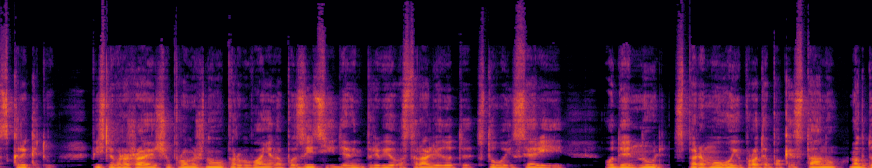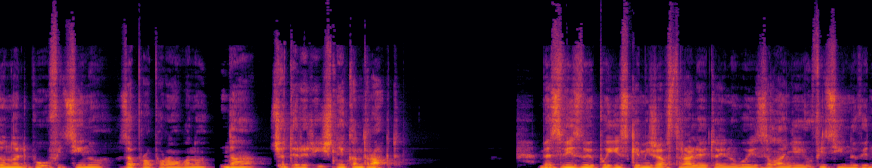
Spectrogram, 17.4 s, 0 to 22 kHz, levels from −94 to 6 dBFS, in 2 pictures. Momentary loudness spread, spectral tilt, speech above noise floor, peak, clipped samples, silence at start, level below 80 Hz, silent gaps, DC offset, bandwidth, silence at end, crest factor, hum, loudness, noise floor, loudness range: 7 LU; -4.5 dB/octave; 45 dB; -2 dBFS; under 0.1%; 0 s; -62 dBFS; 13.36-13.40 s, 13.50-13.56 s, 13.82-13.88 s; under 0.1%; 18.5 kHz; 0 s; 22 dB; none; -24 LUFS; -68 dBFS; 2 LU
